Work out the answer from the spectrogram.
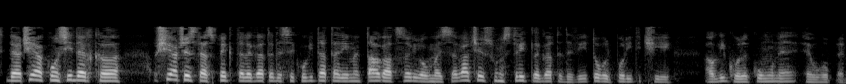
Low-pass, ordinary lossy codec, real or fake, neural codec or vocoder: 7.2 kHz; MP3, 24 kbps; fake; codec, 16 kHz, about 1 kbps, DyCAST, with the encoder's durations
